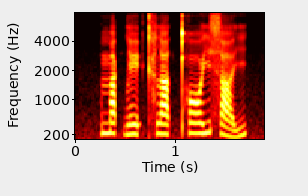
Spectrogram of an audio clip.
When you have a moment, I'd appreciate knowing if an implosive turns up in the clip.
no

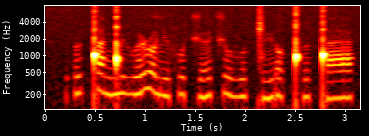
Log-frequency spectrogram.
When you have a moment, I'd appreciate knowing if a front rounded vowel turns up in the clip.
yes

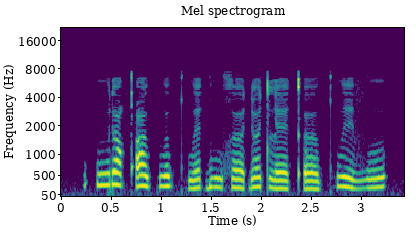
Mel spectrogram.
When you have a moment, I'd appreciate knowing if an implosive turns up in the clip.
yes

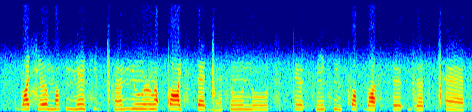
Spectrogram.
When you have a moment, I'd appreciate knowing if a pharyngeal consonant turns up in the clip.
no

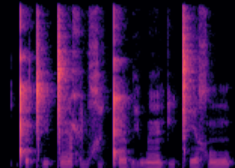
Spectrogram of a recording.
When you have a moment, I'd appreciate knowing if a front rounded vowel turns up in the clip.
yes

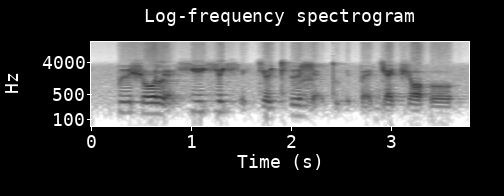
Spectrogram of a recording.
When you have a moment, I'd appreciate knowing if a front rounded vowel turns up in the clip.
no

